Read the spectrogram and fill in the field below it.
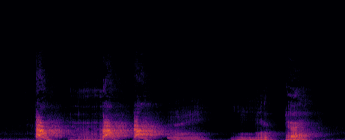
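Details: On their last day at High Desert Labradors before leaving for new families, the final three Labrador Retriever puppies give a few rough, growly barks, each ending in a drawn-out grumble, with short quiet pauses between.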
